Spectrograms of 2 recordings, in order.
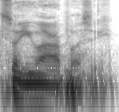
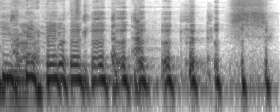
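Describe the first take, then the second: First: Said in the usual way. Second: Much higher, slow drawn-out taunt; mocking taunt. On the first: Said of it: "repeats it drawn out". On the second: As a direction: stretch it out high to mock him. Mocking repeat of the insult.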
